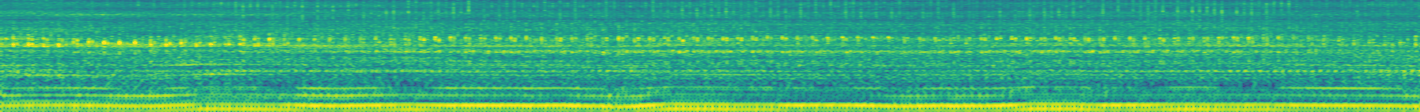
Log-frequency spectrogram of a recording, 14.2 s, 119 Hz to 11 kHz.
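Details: Mini at idle with a soft tap about three times a second and a slight miss causing vibration; tap disappears above 1200 rpm; persists after timing chain, tensioner and piston ring replacement, timing rechecked; cause unclear.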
